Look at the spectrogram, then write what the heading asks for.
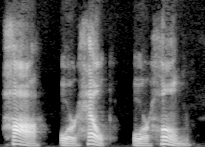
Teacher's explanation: tiny bit of constriction more constriction than breathing and it's voiceless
